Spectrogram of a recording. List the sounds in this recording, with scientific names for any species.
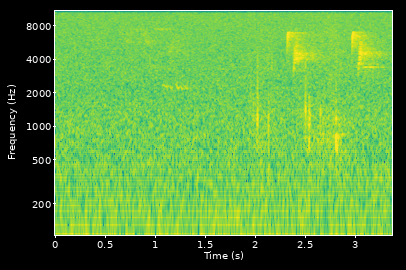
Empidonax minimus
